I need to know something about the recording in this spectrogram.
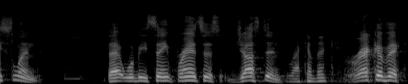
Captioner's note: buzzer beeps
